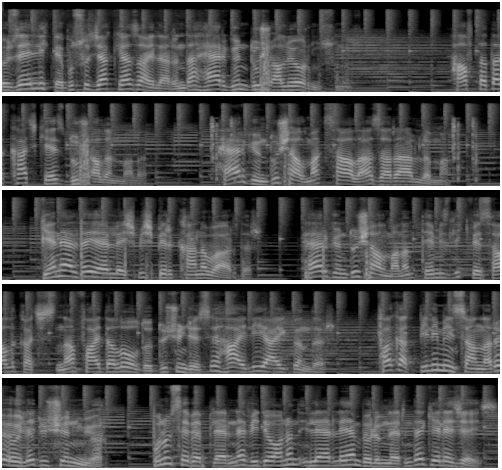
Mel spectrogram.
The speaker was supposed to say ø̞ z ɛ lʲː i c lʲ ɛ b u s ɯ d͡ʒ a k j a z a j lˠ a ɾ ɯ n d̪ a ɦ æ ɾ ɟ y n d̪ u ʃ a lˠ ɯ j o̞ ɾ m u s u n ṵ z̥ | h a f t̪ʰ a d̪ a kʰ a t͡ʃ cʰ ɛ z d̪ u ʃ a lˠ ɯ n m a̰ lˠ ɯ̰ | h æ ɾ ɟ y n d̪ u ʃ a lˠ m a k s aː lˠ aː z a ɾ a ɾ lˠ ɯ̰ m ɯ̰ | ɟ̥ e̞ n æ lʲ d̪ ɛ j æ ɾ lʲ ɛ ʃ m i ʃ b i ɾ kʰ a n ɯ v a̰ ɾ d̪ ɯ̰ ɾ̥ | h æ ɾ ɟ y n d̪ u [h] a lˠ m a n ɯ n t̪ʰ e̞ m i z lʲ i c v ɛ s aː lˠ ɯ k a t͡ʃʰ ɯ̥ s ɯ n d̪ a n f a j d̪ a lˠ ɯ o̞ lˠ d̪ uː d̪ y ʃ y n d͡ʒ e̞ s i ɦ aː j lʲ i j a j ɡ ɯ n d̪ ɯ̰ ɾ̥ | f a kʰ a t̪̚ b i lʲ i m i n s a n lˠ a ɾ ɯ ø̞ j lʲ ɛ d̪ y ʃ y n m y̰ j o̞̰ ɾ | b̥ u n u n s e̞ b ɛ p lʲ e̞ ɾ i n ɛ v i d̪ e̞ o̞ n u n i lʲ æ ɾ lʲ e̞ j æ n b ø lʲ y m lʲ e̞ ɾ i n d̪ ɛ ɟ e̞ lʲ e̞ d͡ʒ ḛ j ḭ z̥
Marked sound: incorrect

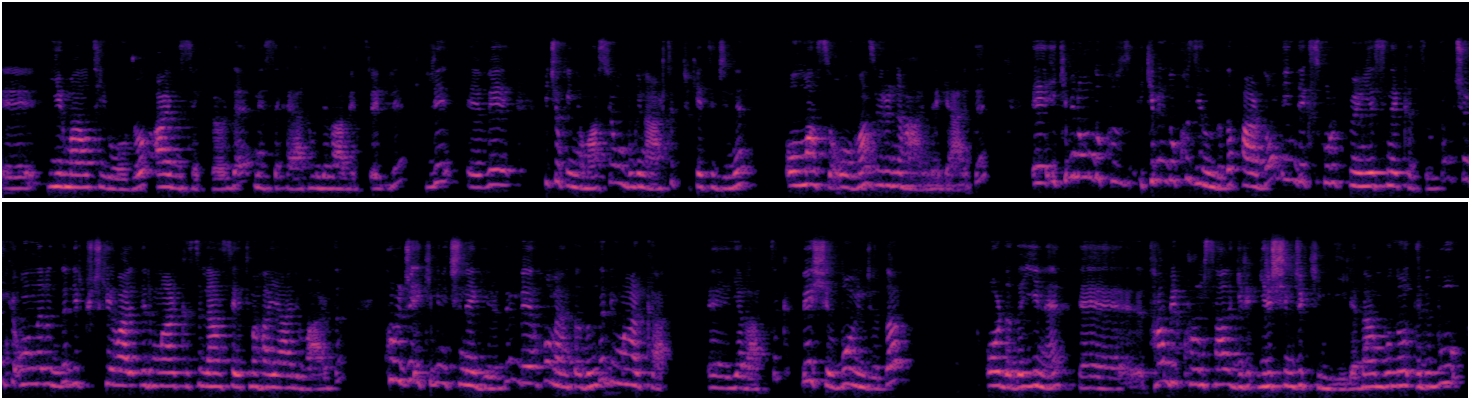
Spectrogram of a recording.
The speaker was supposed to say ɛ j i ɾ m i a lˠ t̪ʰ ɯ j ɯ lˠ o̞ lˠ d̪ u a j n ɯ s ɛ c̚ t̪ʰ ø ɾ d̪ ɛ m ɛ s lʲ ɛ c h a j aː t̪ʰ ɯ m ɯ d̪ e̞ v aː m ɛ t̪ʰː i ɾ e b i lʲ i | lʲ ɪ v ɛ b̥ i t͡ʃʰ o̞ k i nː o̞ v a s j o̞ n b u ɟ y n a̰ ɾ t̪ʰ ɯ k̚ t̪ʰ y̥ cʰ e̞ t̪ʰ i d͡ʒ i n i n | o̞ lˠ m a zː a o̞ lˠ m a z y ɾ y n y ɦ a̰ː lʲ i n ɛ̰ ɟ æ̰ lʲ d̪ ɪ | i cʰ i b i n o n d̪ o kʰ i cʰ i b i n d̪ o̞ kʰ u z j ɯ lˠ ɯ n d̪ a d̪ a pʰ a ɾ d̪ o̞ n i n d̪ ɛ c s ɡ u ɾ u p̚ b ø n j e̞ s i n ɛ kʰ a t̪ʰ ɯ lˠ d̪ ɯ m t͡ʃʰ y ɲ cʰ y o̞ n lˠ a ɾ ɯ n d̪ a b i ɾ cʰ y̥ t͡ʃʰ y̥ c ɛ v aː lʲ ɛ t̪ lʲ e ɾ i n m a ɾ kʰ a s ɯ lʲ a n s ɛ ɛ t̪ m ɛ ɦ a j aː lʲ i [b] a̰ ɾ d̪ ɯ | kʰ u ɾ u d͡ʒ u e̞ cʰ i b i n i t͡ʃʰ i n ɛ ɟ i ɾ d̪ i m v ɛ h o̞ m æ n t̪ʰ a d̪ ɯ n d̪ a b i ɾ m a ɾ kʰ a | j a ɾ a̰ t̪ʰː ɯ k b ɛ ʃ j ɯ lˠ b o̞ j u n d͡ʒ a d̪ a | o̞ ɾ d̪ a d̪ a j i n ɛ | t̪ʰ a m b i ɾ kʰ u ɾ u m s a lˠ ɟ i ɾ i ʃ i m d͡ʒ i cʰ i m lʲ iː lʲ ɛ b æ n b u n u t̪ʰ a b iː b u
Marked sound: incorrect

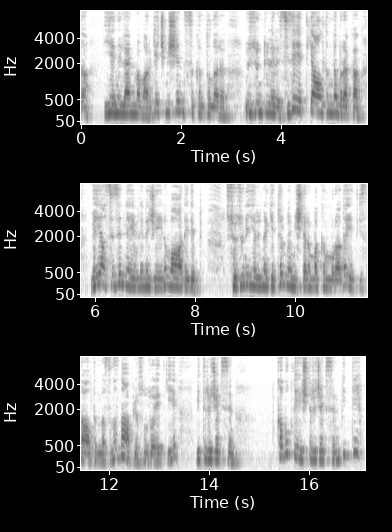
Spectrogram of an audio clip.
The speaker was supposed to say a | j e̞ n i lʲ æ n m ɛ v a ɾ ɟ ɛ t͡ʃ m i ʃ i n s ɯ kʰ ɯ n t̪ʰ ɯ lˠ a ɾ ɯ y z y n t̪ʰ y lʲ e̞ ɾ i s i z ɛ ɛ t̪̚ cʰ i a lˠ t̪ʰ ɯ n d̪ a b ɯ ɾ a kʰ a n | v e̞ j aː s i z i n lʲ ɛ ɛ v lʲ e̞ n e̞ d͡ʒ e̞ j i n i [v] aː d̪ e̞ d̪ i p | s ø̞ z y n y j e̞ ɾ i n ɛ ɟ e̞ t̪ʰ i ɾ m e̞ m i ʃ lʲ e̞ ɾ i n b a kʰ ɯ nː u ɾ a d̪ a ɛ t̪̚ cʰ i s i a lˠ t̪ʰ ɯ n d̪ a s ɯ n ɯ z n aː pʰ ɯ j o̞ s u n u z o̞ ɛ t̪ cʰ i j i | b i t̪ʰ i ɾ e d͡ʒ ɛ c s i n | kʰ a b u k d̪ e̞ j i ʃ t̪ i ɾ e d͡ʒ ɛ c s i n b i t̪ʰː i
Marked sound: correct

